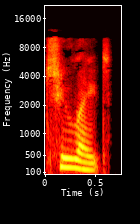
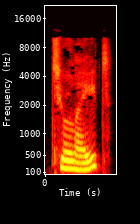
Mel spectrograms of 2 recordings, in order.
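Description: First: Mild moan with a falling end; understated moan, said as a final statement. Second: Mildly surprised question, rising at the end; understated surprise; surprised echo. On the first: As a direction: let TOO LATE fall away in regret. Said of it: "and then moaned". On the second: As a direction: echo it back with TOO LATE turned up into a question. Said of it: "he echoed in surprise". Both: A narrator's reading.

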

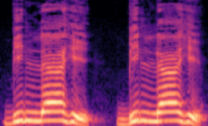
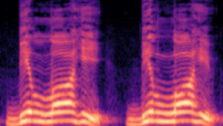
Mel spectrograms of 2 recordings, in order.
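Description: First: Billahi with the lam light and thin; correct thin lam. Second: Billahi wrongly read with a thick, dark lam. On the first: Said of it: "Kalın değil, ince". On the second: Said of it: "Şöyle okumuyorum". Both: Shown as a demonstration.

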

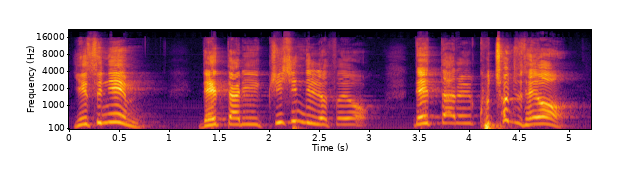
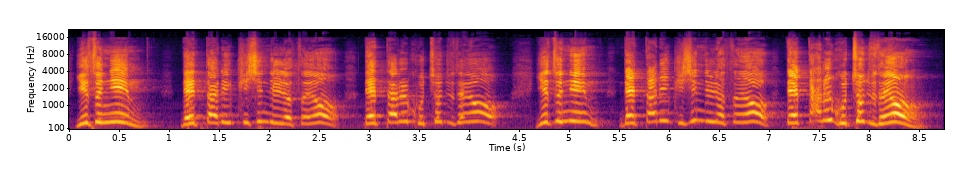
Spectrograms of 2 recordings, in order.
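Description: First: Loud, high, drawn-out plea; 큰 소리로 외침. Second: Very high, full-force shouted plea; 더 크게 소리침. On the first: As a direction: shout it so he hears as he passes. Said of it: "큰 소리로 외쳤습니다". (큰 소리로 애타게 외치기) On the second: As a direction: scream the plea at the top of your voice. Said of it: "더 크게 소리칩니다". (목청껏 높이 부르짖기) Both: Acted.

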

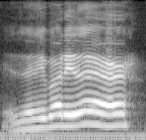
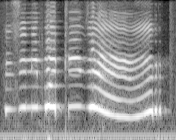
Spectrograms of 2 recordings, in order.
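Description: First: Nervous higher, louder call; scared call into the dark. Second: Thin ghostly high call; haunt the cave with a ghost voice; eerie high-pitched Is anybody there; spooky falsetto. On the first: Real, not acted. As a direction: afraid of what answers. Scared calling into cave. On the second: Pretend.

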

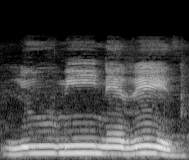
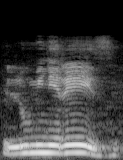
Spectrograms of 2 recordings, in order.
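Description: First: ल्यूमिनेरेज stretched slowly with a falling finish; slow careful demo. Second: Said in the usual way. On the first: Shown as a demonstration. Teacher slowly sounding out ल्यूमिनेरेज for students. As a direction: drag out ल्यूमिनेरेज syllable by syllable. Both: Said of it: "यहाँ देखिए".

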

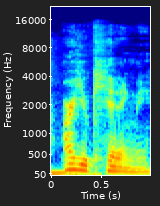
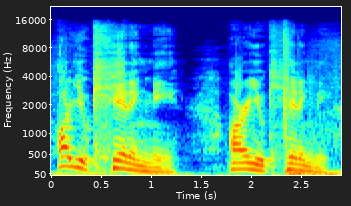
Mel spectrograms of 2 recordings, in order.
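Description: First: Said in the usual way. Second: Loud and higher, real disbelief; can't believe he missed it, voice up; exasperated disbelief. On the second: Real, not acted. Missed a great word chance.

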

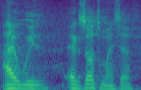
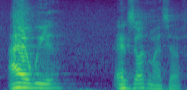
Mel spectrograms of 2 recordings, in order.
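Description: First: Quiet rebel quote. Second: I will punched, exalt myself falling away. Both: Retold or imitated. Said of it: "somebody under the leadership of Jehovah said".

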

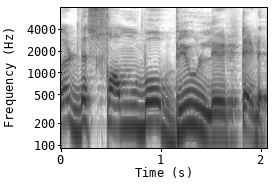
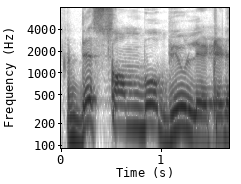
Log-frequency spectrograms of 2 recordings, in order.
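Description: First: Discombobulated stretched out very slowly, every syllable clear. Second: Discombobulated said again very slowly, syllable by syllable; slow repeat. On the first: Teacher slowly pronouncing discombobulated for students to repeat. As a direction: spell discombobulated out slowly, dis-com-bob-u-la-ted. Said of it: "एक tough word देता हूं". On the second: Teacher repeating discombobulated slowly so students catch it. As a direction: drag discombobulated out slowly for the class. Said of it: "क्या बोला दोनों मैंने". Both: Shown as a demonstration.

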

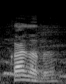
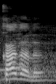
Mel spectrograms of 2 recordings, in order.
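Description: First: Said in the usual way. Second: Worried question. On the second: Real, not acted. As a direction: ask it sharply, alarmed. Father asks crying child.

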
